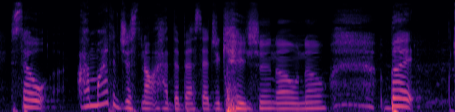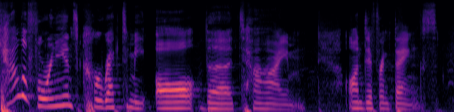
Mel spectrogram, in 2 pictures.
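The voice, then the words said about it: Fast-talking Southern US accent. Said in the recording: “I'm real Southern. I talk fast and I have an accent”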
